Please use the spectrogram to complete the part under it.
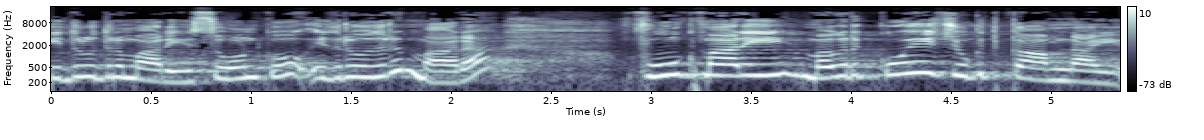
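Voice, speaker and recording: A woman's voice: high-pitched, darkish tone, long reverb tail. A woman teacher telling a story to young pupils, coaxing them along and repeating and questioning. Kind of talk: storytelling lesson for children.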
